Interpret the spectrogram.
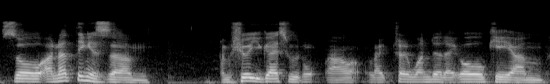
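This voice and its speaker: A young man hosting a casual podcast, talking in halting bursts and swearing casually. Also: medium pitch, a little mellow, lo-fi sound. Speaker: podcast host.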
